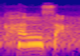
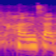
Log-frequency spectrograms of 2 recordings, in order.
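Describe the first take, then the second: First: The name begins with a rough throaty kh. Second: The name begins with a soft breathy h. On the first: "they will Hansa, because they don't have her sound" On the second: "the Russian native speakers will not pronounce like Hansa"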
